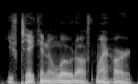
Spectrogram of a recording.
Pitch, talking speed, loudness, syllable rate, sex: 85 Hz, 305 wpm, -20 LUFS, 7.0 syllables/s, male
